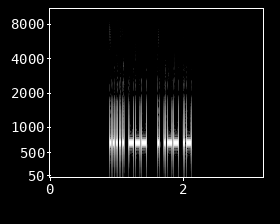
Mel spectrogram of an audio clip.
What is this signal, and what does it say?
Morse code, heard as a keyed tone, about 50 wpm, 700 Hz. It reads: 5O EWA
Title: Winter Field Day Exchanges Encore 50wpm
